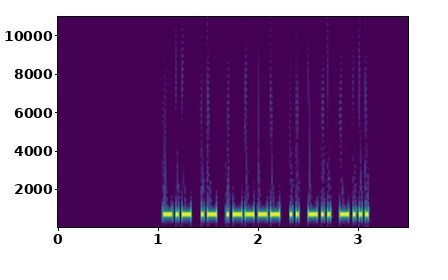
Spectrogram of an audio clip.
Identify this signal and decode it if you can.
Morse code, heard as a keyed tone, about 37 wpm, 700 Hz. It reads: KA1IDB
